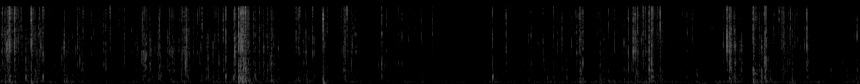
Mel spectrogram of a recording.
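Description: Long nails scratch and crinkle a thin clear plastic product bag with printing. The film gives off crisp, bright crackling and rustling in quick bursts, broken by brief quiet gaps.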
